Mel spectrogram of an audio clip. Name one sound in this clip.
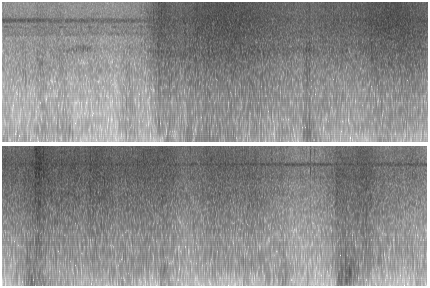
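Plastic sheeting crinkles and rustles.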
